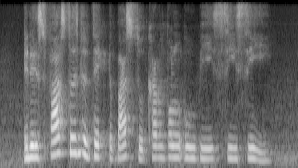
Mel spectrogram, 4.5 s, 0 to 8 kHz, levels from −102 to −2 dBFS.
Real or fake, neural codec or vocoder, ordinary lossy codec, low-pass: fake; codec, 16 kHz in and 24 kHz out, 0.6 kbps, FocalCodec, streaming, 4096 codes; none; 7.2 kHz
